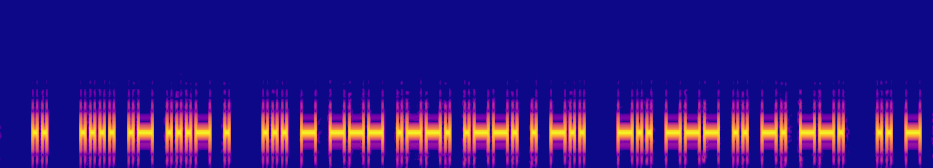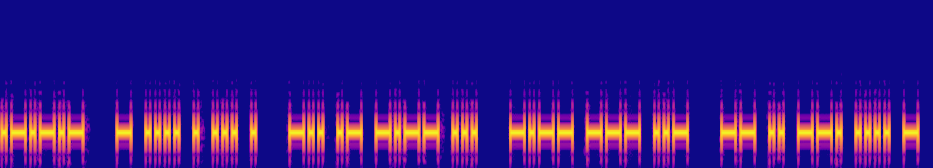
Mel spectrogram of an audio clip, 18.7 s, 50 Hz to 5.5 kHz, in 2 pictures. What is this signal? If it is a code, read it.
Morse code, heard as a keyed tone, about 25 wpm, 600 Hz. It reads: I HAVE STOPPED DOING IT. THESE DAYS YOU MIGHT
